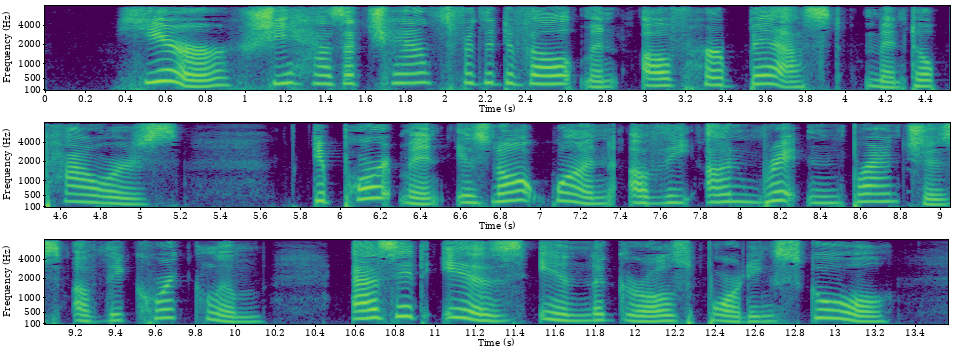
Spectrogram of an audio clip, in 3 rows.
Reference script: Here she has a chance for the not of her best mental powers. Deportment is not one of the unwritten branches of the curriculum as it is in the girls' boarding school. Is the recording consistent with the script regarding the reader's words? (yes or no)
no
